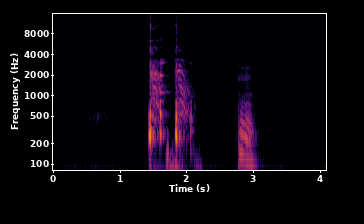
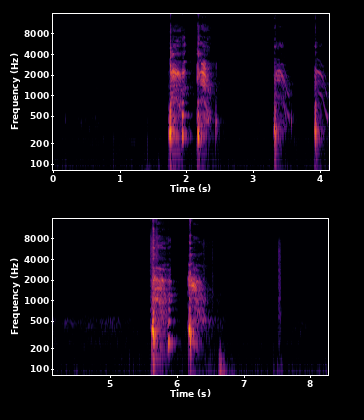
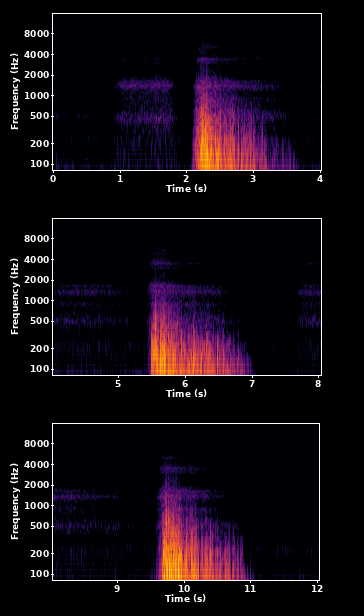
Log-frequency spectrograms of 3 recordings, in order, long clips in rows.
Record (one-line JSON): {"cough_length": "4.1 s", "cough_amplitude": 6209, "cough_signal_mean_std_ratio": 0.27, "three_cough_length": "8.3 s", "three_cough_amplitude": 11211, "three_cough_signal_mean_std_ratio": 0.27, "exhalation_length": "12.0 s", "exhalation_amplitude": 14509, "exhalation_signal_mean_std_ratio": 0.36, "survey_phase": "beta (2021-08-13 to 2022-03-07)", "age": "18-44", "gender": "Male", "wearing_mask": "No", "symptom_cough_any": true, "symptom_runny_or_blocked_nose": true, "symptom_sore_throat": true, "symptom_fatigue": true, "symptom_change_to_sense_of_smell_or_taste": true, "symptom_loss_of_taste": true, "symptom_onset": "5 days", "smoker_status": "Current smoker (e-cigarettes or vapes only)", "respiratory_condition_asthma": false, "respiratory_condition_other": false, "recruitment_source": "Test and Trace", "submission_delay": "1 day", "covid_test_result": "Positive", "covid_test_method": "RT-qPCR"}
